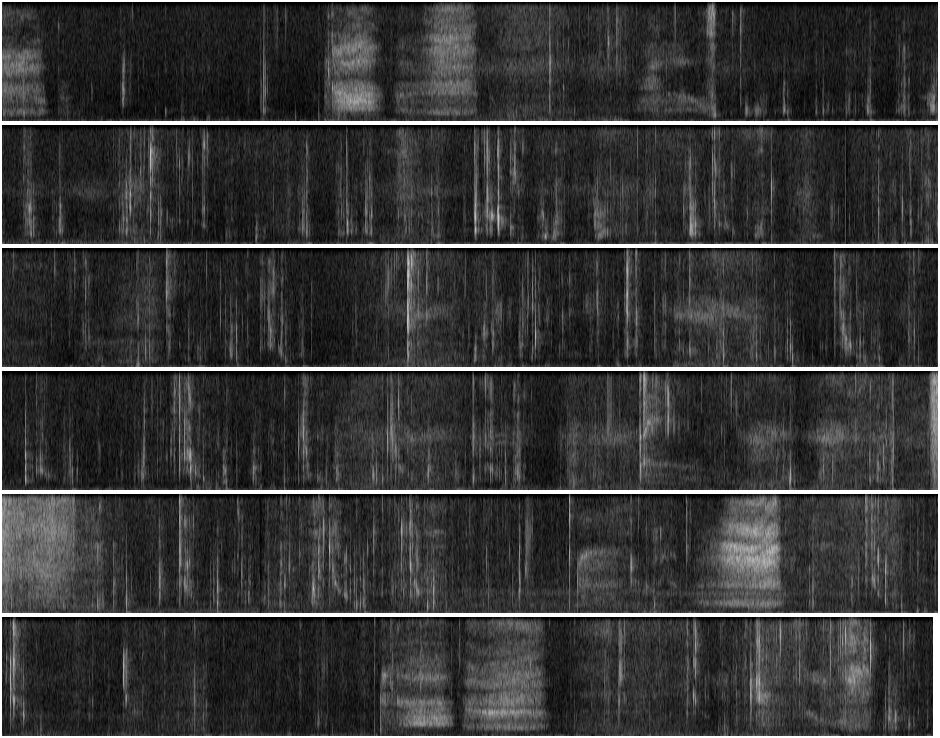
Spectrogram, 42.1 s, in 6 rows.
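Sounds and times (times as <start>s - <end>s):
wet chewing and lip smacks: 0.4s - 2.5s, 4.1s - 28.0s, 28.7s - 33.4s, 39.4s - 42.0s.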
